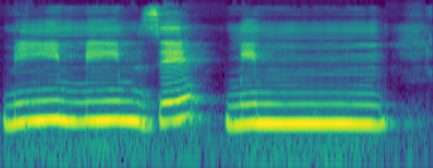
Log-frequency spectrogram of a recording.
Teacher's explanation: यहाँ पर हम मिम पढ़ रहे ना कि मिन, ठीक है। नून को यहाँ पर हम साइलेंट कर दे रहे, नून को मीम से बदल दे रहे, हम नून को मीम से बदल कर गुन्ने के साथ इख्फा कर रहे हम, मीम मीम जे मिम, गुन्ना और इख्फा कर रहे, ठीक है।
